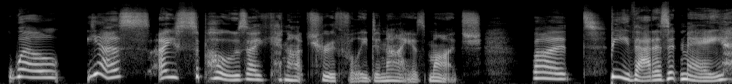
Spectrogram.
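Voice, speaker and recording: Measured, courtly young princess knight. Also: female voice, fairly high pitch, dry recording, clean studio sound. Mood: concerned. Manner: formal, courtly, measured diction. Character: gracious, earnest young princess knight in a fantasy game. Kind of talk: video game character dialogue.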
